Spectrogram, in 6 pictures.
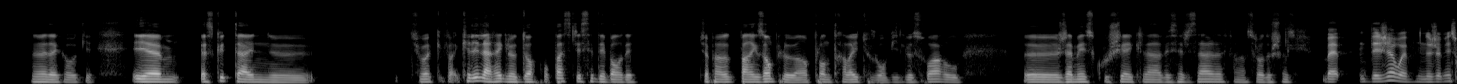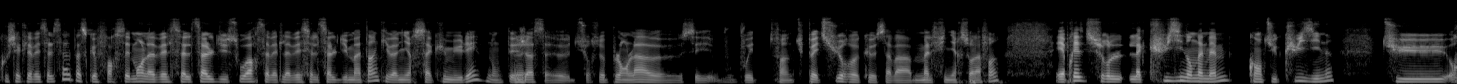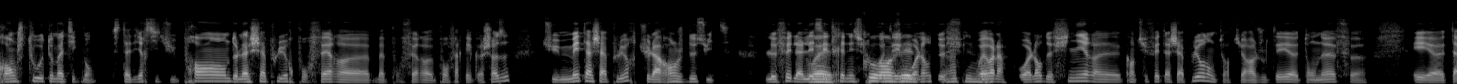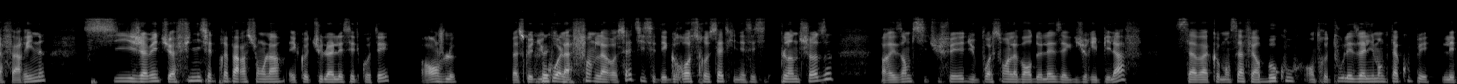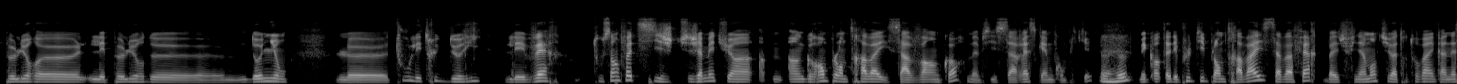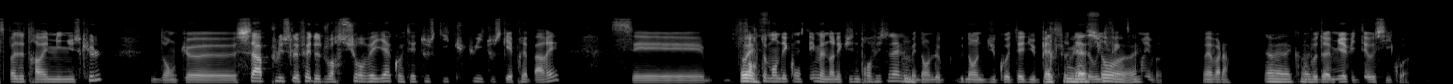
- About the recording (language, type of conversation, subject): French, podcast, Comment organises-tu ta cuisine au quotidien ?
- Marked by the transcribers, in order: tapping; other background noise; "vaisselle" said as "vailsselle"; stressed: "cuisine"; stressed: "cuisines"; laughing while speaking: "OK"; stressed: "fin"; stressed: "grosses"; stressed: "plein"; drawn out: "de"; stressed: "va"; stressed: "fortement"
